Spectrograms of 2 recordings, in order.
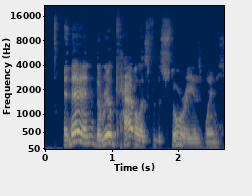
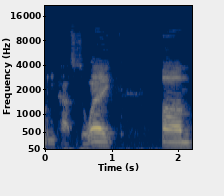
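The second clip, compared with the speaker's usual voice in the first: ordinary delivery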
